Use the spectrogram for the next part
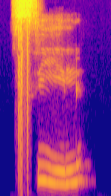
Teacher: Сіль, с м'ягко звучить і лі звучить м'ягко.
